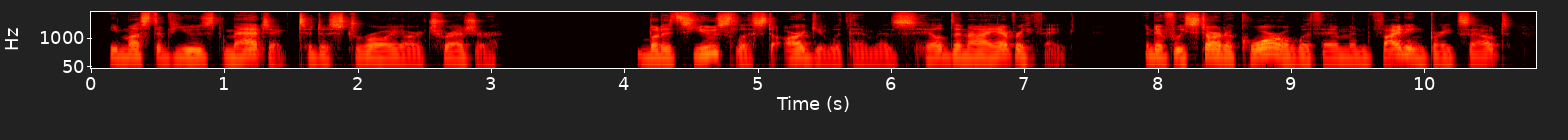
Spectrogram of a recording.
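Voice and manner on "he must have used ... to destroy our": usual speaking voice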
